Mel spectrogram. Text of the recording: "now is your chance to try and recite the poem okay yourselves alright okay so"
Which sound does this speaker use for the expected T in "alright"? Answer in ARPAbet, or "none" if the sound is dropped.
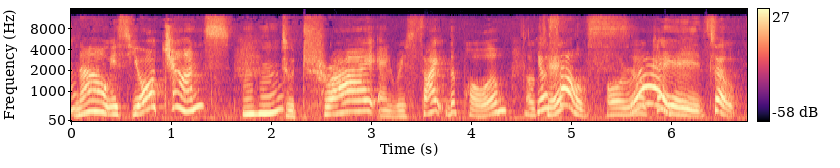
none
